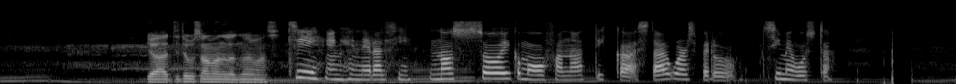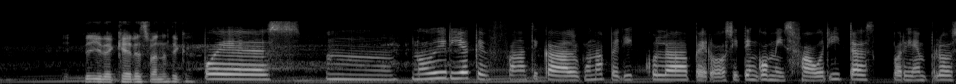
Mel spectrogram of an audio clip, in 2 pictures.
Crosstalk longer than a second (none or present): none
